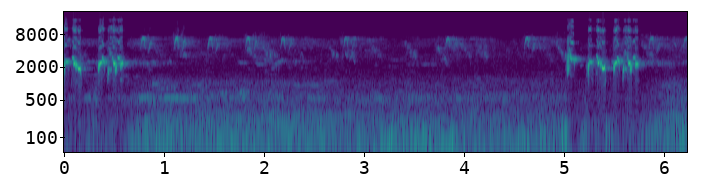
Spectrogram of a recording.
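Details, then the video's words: A bulbul sings without pause, giving a quick burst of liquid, bubbling notes at the start and a longer fluty run near the end. Soft high chirping and a low rumble fill the gaps. "تغريد بلبل طور بدون توقف"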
